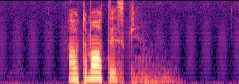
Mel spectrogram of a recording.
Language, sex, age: Swedish, female, 21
